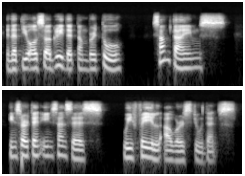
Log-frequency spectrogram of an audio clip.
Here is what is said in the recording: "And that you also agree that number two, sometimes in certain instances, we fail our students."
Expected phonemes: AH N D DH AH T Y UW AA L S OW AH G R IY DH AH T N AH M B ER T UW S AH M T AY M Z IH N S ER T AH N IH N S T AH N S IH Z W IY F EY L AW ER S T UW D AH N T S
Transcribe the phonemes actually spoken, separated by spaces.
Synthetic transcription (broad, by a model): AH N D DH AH T Y UW AA L S OW AH G R IY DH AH T N AH M B ER T UW S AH M T AY M S IH N S ER T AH N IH N S T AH N S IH S W IY F EY L AW ER S T UW D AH N T S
